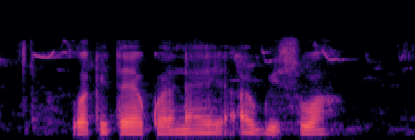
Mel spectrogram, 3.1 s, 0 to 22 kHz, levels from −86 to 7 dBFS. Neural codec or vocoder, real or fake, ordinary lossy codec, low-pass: none; real; Opus, 32 kbps; 7.2 kHz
